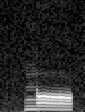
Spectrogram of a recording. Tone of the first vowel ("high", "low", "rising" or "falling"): high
